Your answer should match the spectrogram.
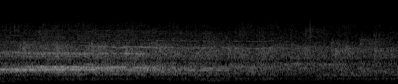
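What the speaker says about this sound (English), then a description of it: "And a final round of applause for all our fellows and honorary fellows." An audience at a Royal Society of Literature summer party applauds its literary fellows and honorary fellows, a dense, even clapping from a sizeable crowd that fades slightly over four seconds.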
